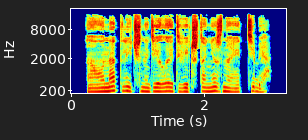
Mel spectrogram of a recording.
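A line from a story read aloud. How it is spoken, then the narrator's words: Whisper. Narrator (Russian): прошептал Рианон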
